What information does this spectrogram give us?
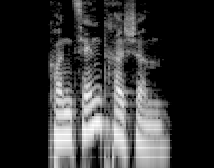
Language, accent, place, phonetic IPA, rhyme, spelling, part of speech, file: German, Germany, Berlin, [kɔnˈt͡sɛntʁɪʃm̩], -ɛntʁɪʃm̩, konzentrischem, adjective, De-konzentrischem.ogg
- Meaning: strong dative masculine/neuter singular of konzentrisch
